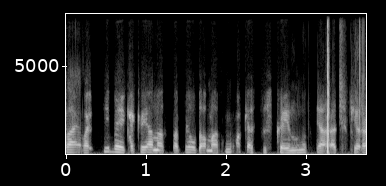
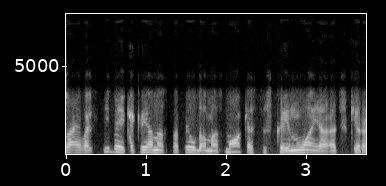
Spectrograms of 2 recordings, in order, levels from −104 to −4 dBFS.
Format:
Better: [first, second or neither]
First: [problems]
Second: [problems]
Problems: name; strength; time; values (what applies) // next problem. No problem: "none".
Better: second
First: noise reduction (neural diffusion model UNIVERSE++)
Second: none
